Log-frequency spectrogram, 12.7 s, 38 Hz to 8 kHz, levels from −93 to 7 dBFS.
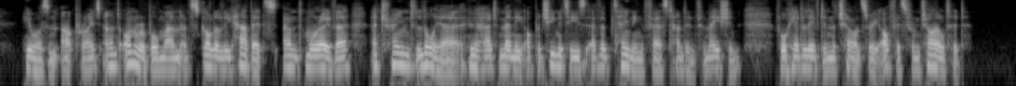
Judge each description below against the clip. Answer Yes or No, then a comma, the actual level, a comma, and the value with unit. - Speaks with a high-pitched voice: No, low, 120 Hz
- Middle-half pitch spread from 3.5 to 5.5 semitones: No, narrow, 2.5 semitones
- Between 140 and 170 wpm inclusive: Yes, average, 160 wpm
